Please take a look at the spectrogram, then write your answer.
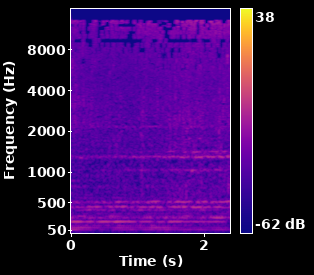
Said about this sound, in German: Oder das Wasser plätschern?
